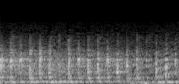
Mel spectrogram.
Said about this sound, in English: A pulsar.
